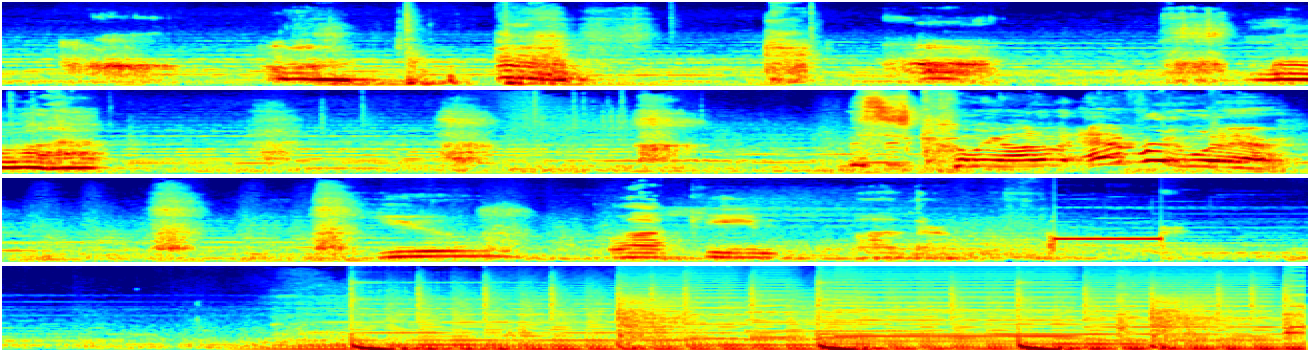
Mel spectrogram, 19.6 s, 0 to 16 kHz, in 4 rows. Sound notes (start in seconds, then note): 1.0 gag; 4.3 gag; 7.1 pant; 10.3 pant; 13.7 beep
